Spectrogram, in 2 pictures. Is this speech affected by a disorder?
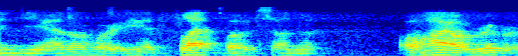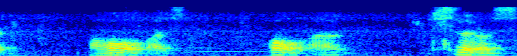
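Yes: tongue cancer.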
